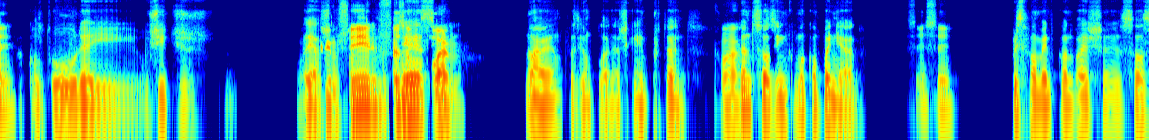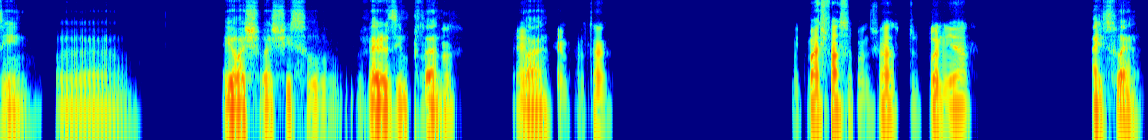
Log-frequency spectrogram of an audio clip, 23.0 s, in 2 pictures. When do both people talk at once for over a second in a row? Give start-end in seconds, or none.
3.0-4.5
